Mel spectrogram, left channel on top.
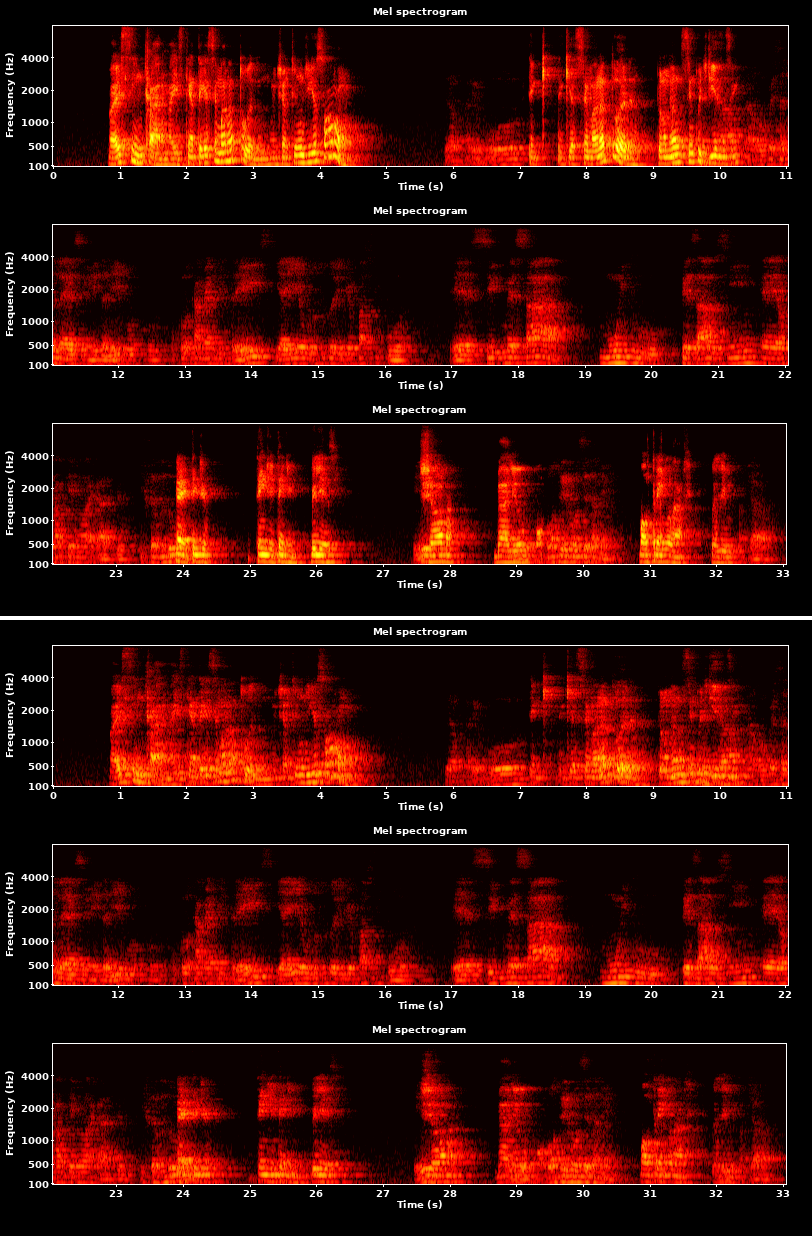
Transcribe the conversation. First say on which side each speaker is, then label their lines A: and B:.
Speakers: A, on the left; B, on the left.
A: Mas sim, cara, mas tem até a semana toda. Não adianta ter um dia só, não.
B: Não, cara, eu vou.
A: Tem que, tem que ir a semana toda. Pelo menos
B: Eu vou
A: cinco
B: começar.
A: dias, assim.
B: Não, eu vou começar de leve esse mês aí. Vou, vou, vou colocar a meta de três e aí eu- os outros dois dias eu faço de boa. É, se começar muito pesado assim, é, eu acabo queimando a largada, entendeu? E ficando muito dolorido,
A: É, entendi.
B: entendeu?
A: Entendi, entendi. Beleza.
B: Beleza?
A: Chama. Valeu.
B: Valeu.
A: um Bom,
B: Bom treino pra você também.
A: bom treino lá.
B: Valeu,
A: Valeu.
B: tchau, tchau.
